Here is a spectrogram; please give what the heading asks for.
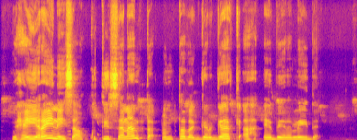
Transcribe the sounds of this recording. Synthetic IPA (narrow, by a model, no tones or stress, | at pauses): wɑħɑjːɐɾɛjnɛjsaːkʰʊt̪ʰɪrsɐnaːnt̪ʰɐʕʊnt̪ʰɐðɐɡɐrɡaːrkʰɐʔɐhɛːbɛːɾɐlɛjd̪ɐ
